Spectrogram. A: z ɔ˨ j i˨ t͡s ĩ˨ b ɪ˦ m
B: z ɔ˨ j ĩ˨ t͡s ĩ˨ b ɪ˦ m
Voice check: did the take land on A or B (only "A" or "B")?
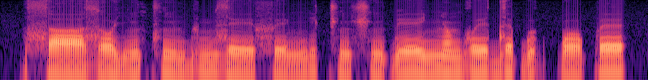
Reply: B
